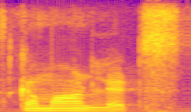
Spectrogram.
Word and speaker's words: cmdlet: So CMDLEts are pronounced as Commandlets.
